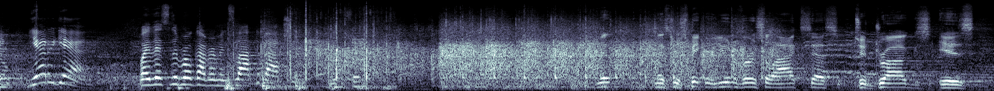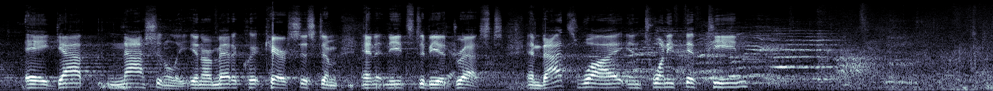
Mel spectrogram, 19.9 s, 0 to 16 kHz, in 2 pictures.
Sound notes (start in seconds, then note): 7.3 applause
